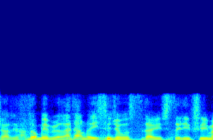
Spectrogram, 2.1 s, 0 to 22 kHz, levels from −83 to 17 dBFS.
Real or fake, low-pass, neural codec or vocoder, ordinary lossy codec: fake; 7.2 kHz; codec, 16 kHz in and 24 kHz out, 0.4 kbps, LongCat-Audio-Codec, four codebook decoder; none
